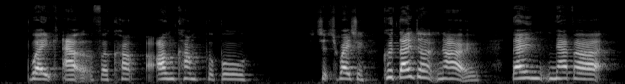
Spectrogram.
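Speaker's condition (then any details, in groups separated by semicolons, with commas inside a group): Deafness; hears song beat and singing but not words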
